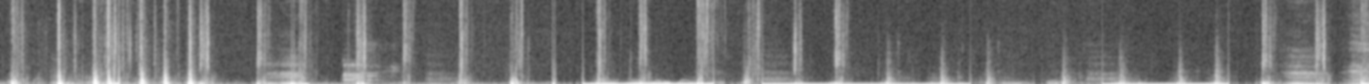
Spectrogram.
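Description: Footsteps tap on hard floors at a quick pace.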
